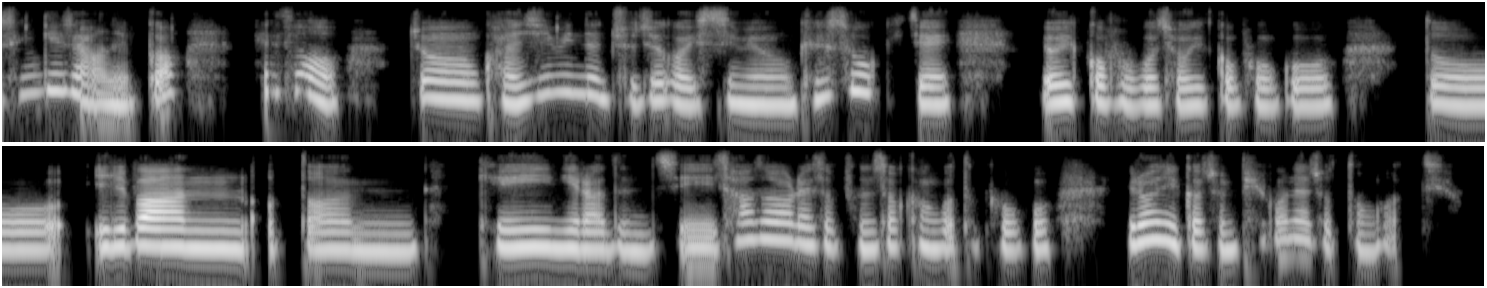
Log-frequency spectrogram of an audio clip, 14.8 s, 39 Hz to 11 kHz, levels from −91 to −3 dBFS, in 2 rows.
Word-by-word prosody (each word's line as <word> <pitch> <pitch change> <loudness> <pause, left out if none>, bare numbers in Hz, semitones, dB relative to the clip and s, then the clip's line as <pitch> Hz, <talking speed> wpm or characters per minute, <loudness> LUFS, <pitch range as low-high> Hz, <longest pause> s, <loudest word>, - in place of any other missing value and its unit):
생기지 290 +2 -3
않을까?' 180 -7 +1 0.5
해서 285 -10 0 0.3
좀 225 -3 +2
관심 210 +11 -1
있는 270 -5 -2
주제가 205 -1 -2
있으면 180 -1 0
계속 280 +8 -2
이제 185 -2 0 0.5
여기 200 - +5
거 195 -1 0
보고 180 -2 -1
저기 175 0 -2
거 175 - -3
보고 170 0 -2 0.4
또 175 -1 +1
일반 190 -2 +7
어떤 170 -1 -1 0.3
개인이라든지 180 - +1
사설에서 245 - 0
분석한 185 0 -4
것도 195 - -5
보고 175 0 -4 0.4
이러니까 225 -4 +3
좀 175 -1 -4
피곤해졌던 135 +4 -6
거 - - -8
같아요. - - -18
185 Hz, 280 characters per minute, -25 LUFS, 175-215 Hz, 0.5 s, 일반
